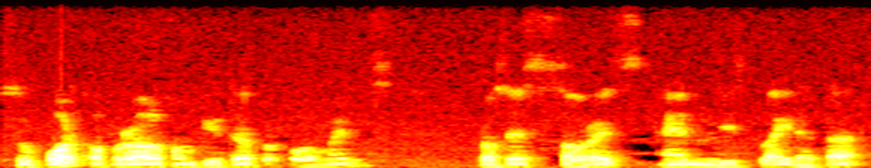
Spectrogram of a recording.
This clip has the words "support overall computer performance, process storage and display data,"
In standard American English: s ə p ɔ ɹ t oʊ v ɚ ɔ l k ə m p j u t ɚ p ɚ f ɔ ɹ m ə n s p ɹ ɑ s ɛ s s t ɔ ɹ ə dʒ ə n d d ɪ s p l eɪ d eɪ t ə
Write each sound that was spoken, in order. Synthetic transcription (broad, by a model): s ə p ɔ ɹ t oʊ f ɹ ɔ l k ə m p j u t ɚ p ɚ f ɔ ɹ m ə n s p ɹ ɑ s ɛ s s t ɔ ɹ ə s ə n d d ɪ s p l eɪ d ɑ t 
